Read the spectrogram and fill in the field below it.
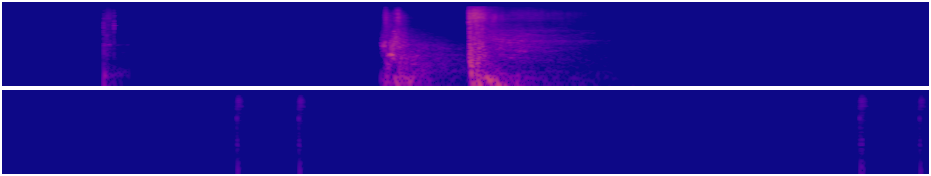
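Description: Short menu clicks sound now and then.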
